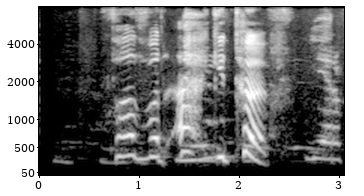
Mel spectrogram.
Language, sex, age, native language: Icelandic, male, 9, Icelandic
